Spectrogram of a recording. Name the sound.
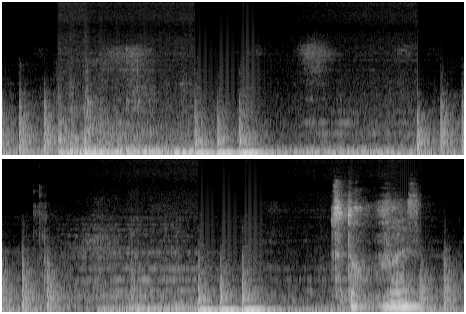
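knocking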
